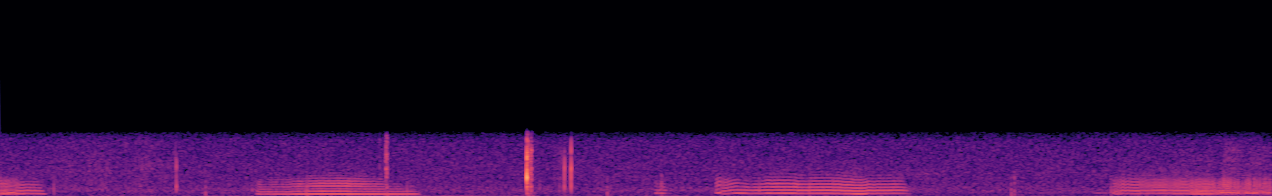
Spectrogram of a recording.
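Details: Cat deeply asleep: slow, regular, buzzing snores about every four seconds with quiet pauses between; snoring.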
